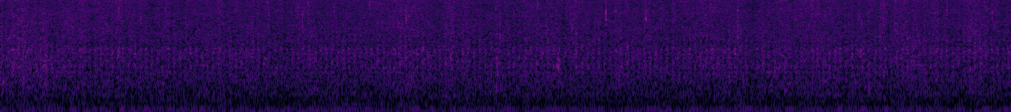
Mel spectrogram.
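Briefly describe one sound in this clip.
Wind blows steadily over open sea.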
